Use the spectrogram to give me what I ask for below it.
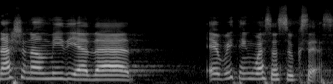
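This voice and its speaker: A woman speaks in a high voice with a Spanish accent, recorded very cleanly against a silent background. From Mexico. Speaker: journalist and blogger. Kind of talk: conference talk. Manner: hesitant with fillers and restarts.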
